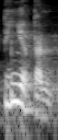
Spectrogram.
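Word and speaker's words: Thích Nhất Hạnh: mundo conocemos también que es la tradición de tignatan, ¿no? Que por cierto en en vietnamita se dice la la ch se pronuncia como ñatan, así lo pronuncian.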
